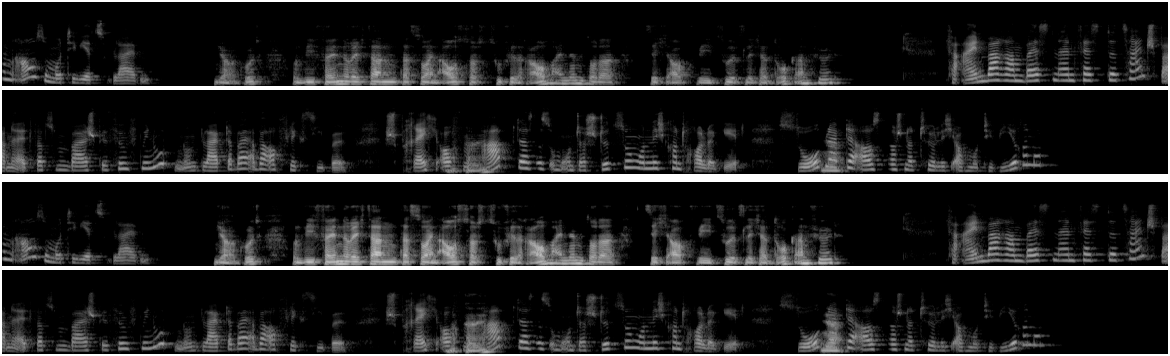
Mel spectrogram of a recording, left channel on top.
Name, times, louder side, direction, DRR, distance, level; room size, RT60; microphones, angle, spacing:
voice 1, 0.0-1.5 9.0-9.2 9.4-22.1, left 2 dB, 15° left, 0.5 m, -34 dB
voice 2, 2.1-6.2 6.4-8.4 16.1-16.6 19.9-20.0, right 6 dB, 50° right, 0.3 m, -26 dB
8.3 x 4.1 x 5.1 m
head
